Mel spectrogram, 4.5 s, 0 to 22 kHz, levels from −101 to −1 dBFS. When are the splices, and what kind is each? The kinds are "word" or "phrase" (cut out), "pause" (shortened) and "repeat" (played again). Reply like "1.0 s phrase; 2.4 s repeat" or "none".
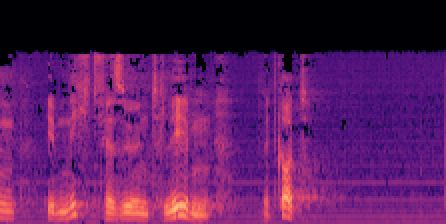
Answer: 2.6 s phrase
